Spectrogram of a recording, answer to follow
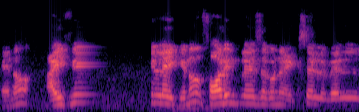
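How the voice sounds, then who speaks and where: A man's voice: sits high, fairly even intonation, fast talker, pushed and bright, soft background music, rough recording. A man with an Indian accent talking casually as a cricket panelist, hesitant and often padding his sentences with filler phrases. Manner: hesitant, repeats "you know" constantly. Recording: faint background noise.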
